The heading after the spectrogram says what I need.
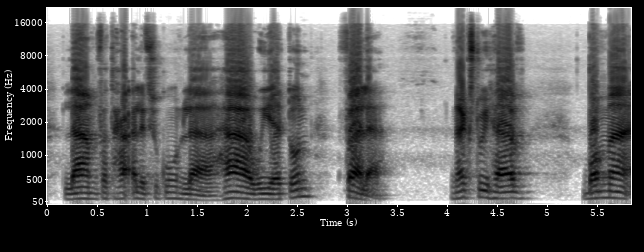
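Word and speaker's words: هاوية: Ha fatha alif sukoon ha, waw kasrawi hawi, ya fatha ya hawiya, ta dhammatan tun hawiyatun. Hawiyatun, this is the first word.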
